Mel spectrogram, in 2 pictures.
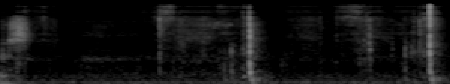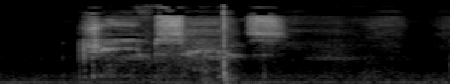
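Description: Chromium trading cards being flicked through by hand: faint handling with two sharp little clicks a second or so apart, then a soft hissing stretch past the middle.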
